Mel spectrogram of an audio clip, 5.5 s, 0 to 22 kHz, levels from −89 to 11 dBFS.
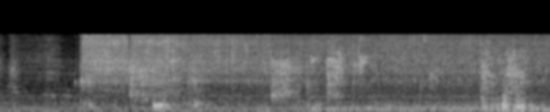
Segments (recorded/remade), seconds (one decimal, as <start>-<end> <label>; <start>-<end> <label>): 0.0-3.1 recorded; 3.1-5.5 remade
